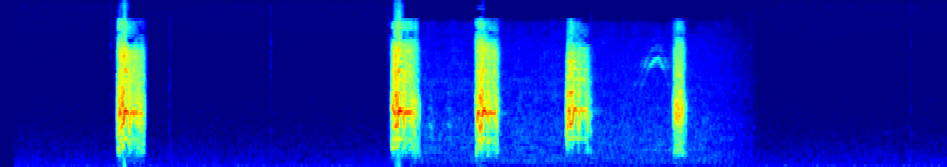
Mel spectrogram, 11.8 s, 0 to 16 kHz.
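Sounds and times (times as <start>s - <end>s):
flamingo calls, short harsh nasal honks: 1.4s - 1.8s, 4.9s - 6.3s, 7.0s - 8.7s.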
